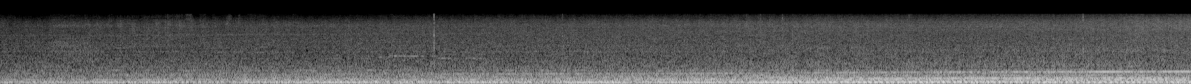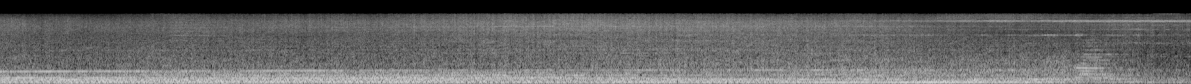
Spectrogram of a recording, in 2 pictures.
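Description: Diesel freight locomotives rumble as they approach and pass.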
